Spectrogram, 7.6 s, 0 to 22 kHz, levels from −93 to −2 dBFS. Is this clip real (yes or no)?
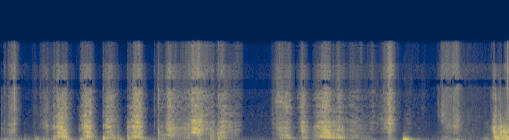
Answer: no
